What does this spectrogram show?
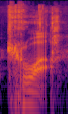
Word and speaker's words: trois: 10 Trois. years. You got to roll your R. Trois.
